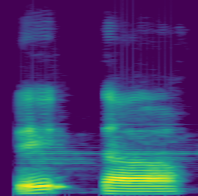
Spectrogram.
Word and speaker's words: pétard: Il y a aussi un D à la fin. Un D qu'on ne prononce pas. Ça, les enfants, le D à la fin, c'est une lettre muette. Pétard.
